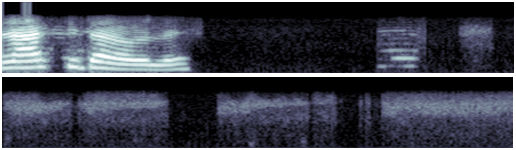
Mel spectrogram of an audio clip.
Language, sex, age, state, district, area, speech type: Bengali, female, 45-60, West Bengal, North 24 Parganas, urban, conversation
